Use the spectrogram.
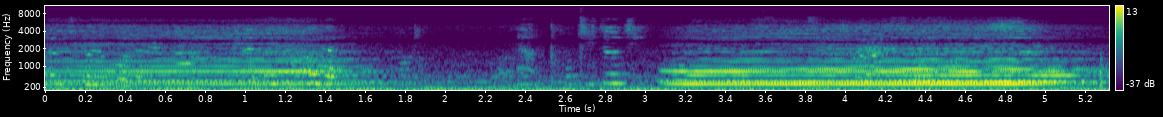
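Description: A Metra train rumbles past Franklin Park station with a long horn blast, steady and fairly close, rising in loudness toward the end.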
